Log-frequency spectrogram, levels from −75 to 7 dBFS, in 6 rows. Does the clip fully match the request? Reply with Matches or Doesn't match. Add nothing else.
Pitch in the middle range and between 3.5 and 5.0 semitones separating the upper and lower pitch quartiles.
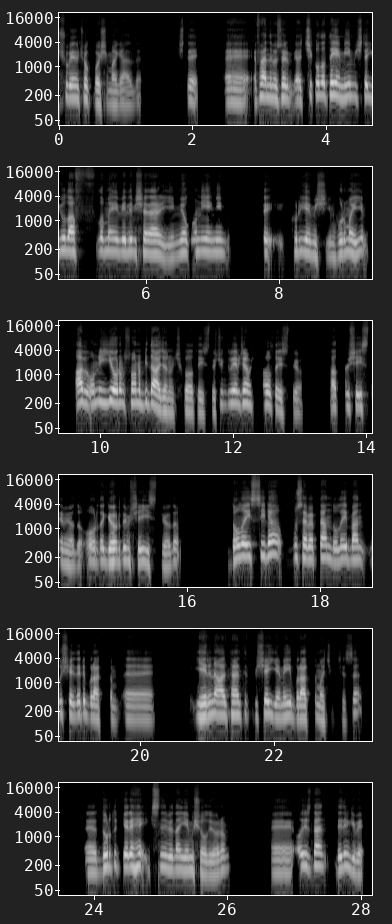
Matches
